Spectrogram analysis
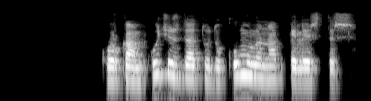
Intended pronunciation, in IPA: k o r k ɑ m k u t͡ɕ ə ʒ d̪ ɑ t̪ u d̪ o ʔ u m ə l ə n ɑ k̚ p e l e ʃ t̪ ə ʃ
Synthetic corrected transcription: k o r k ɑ m k u t͡ɕ ə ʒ d̪ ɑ t̪ u d̪ o k u m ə l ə n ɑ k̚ p e l e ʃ t̪ ə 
